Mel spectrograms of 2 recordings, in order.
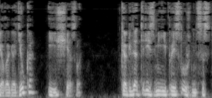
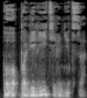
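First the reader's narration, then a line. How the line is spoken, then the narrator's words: Elder viper's timid hiss. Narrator (Russian): робко прошипела старшая гадюка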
